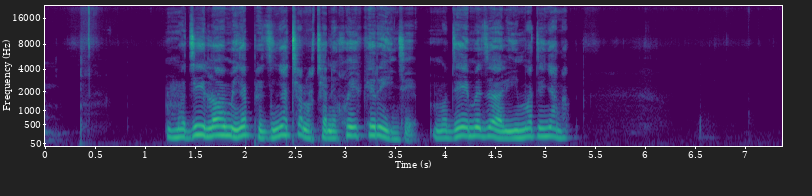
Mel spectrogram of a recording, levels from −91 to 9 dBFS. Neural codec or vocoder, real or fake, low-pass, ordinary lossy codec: none; real; none; none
